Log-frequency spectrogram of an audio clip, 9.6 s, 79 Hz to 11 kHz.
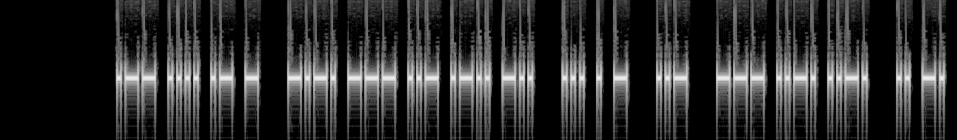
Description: Morse code, heard as a keyed tone, about 28 wpm, 700 Hz. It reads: WHAT COULD SET U OFF IN
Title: Sentences from Top 200 Words and Abbreviations 28wpm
